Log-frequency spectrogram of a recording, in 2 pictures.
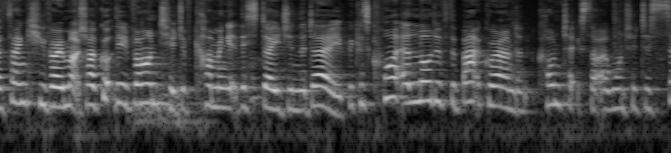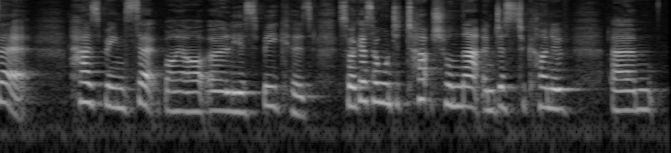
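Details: Adult female speaker; normal speech.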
